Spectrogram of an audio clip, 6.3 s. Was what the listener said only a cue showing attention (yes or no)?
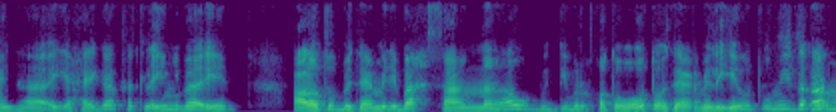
no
